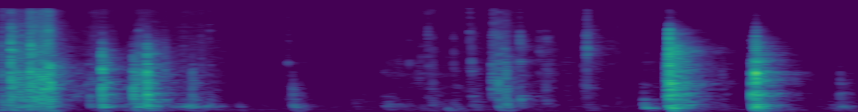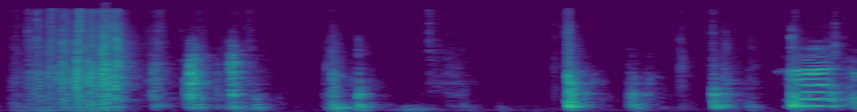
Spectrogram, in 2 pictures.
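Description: A deck of tarot cards is shuffled by hand in repeated crisp riffling bursts and flutters, close and fairly loud, with short pauses between runs and a voice faintly present at moments.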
